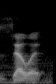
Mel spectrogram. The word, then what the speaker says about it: zealot: the zealot i think i was calling it the z lot but i think it's actually pronounced zealot um which if you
